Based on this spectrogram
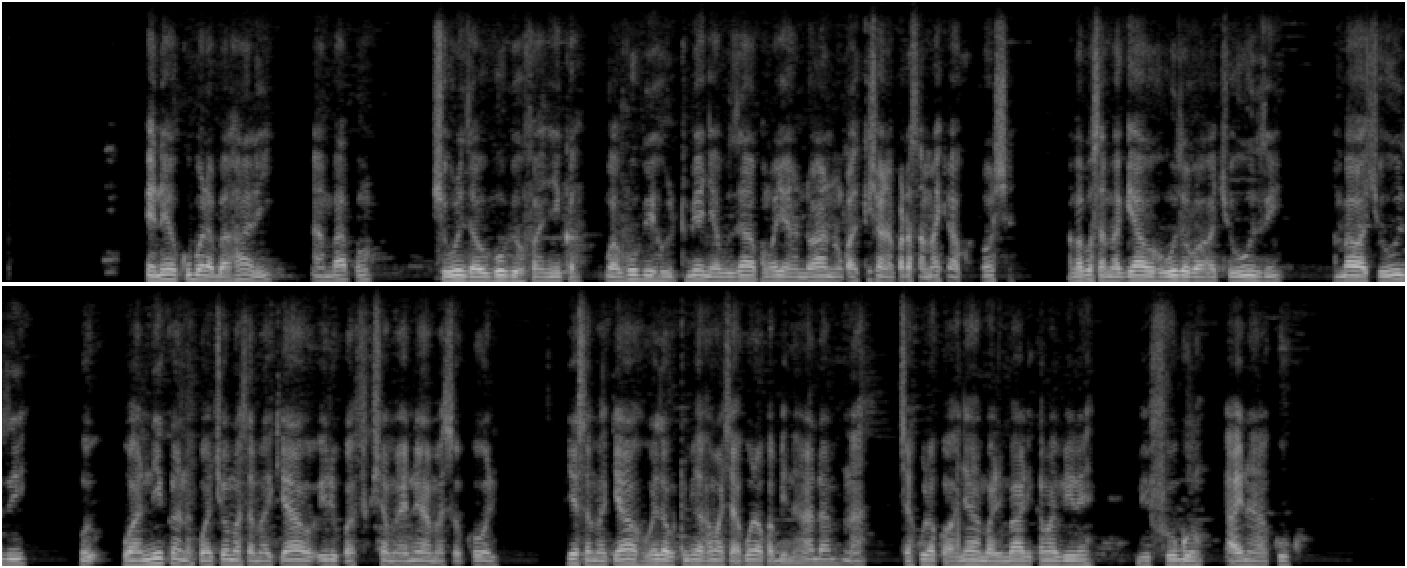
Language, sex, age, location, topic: Swahili, female, 18-24, Dar es Salaam, agriculture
